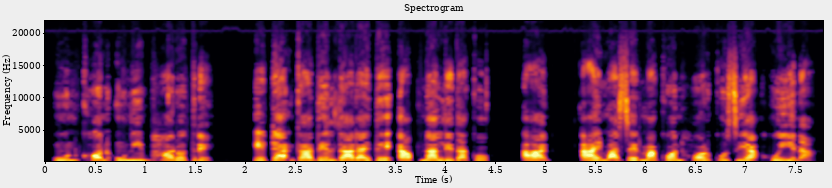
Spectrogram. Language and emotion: Santali, neutral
